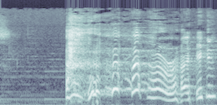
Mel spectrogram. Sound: speaker laughing

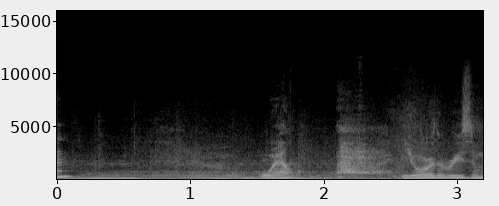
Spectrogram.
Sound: sighs

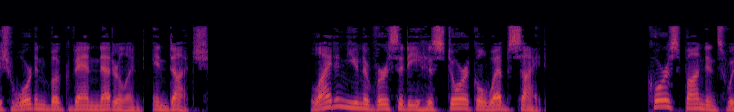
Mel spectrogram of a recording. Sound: in Dutch

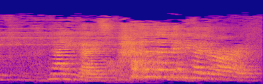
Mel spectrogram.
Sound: laughs

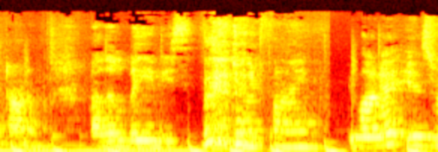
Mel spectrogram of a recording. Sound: laughs

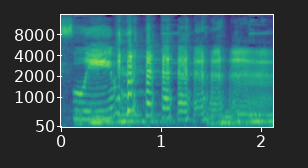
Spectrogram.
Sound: laughs

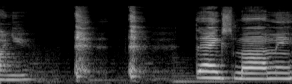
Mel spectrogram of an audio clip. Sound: coughing noises

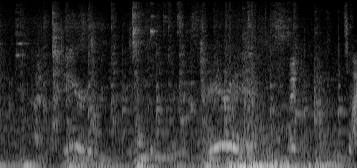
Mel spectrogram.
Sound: loud chatter

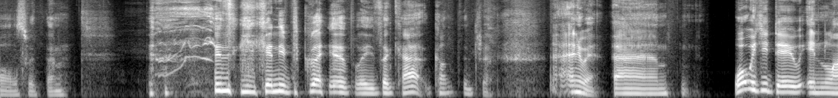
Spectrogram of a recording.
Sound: laugh

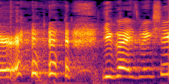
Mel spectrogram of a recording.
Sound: laughing

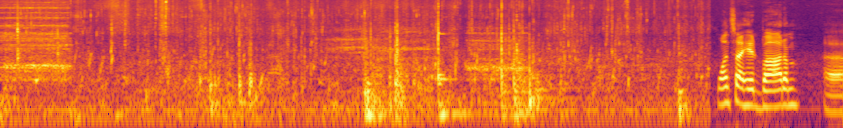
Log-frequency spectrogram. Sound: natural sound getting into the water

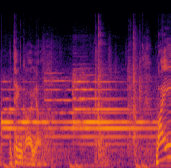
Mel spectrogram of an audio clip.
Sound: door Bell

